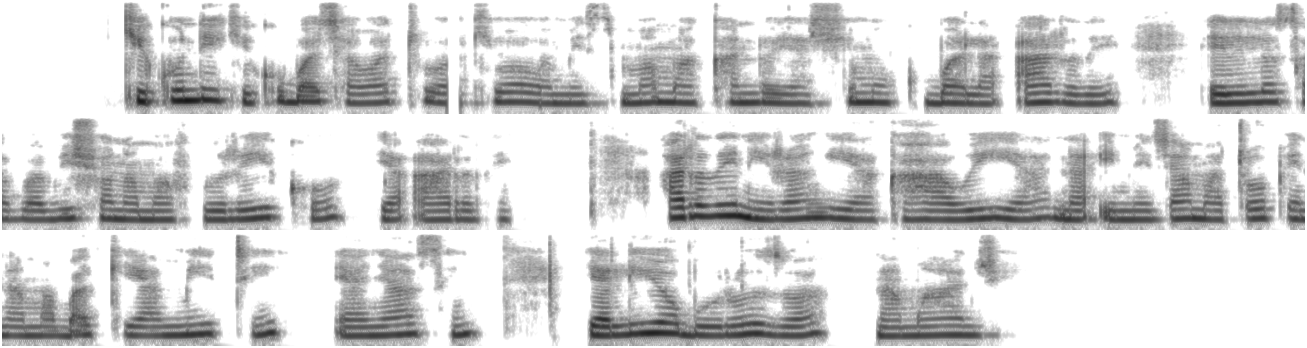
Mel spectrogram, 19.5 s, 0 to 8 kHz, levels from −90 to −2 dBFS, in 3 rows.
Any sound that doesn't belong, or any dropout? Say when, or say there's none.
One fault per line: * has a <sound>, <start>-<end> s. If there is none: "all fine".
* has a dropout, 2.2-2.3 s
